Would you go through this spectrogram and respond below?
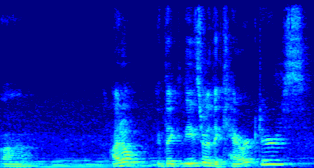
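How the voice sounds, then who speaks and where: A man's voice: on the high side, sing-song, unhurried, faint music behind. Man gaming, distant roomy phone audio. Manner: reacts to scary moments with nervous repeats. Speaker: let's play gamer. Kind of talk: playing through a visual novel, reading text aloud. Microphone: phone mic at a distance.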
